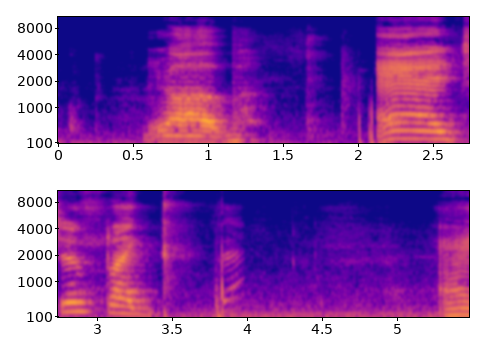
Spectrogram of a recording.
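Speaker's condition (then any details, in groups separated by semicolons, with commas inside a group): Friedreich ataxia, severe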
